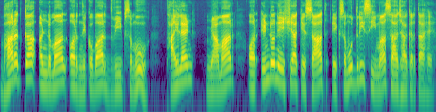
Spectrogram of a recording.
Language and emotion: Hindi, neutral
